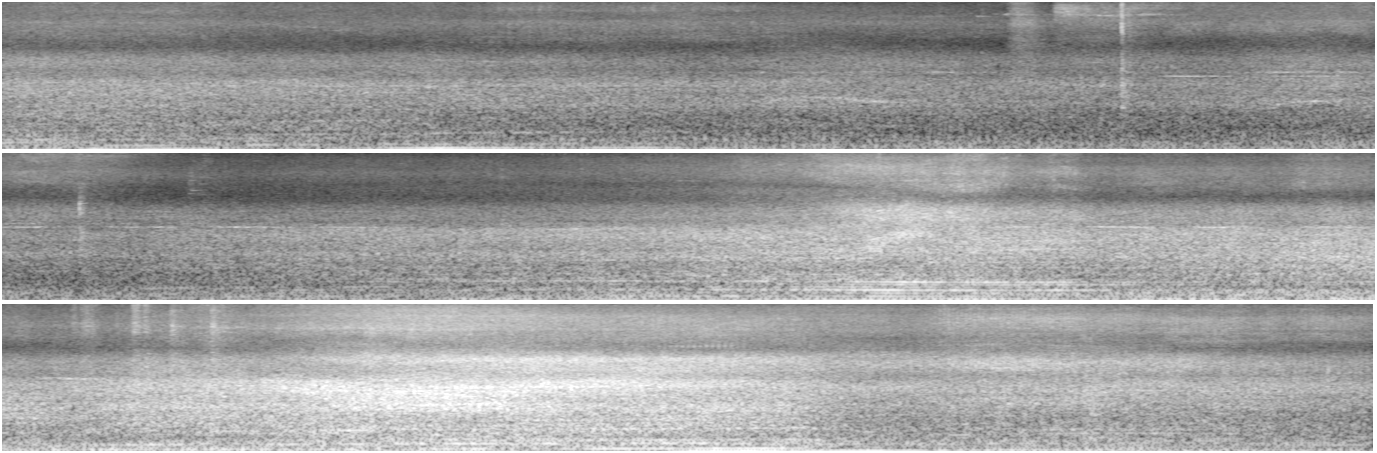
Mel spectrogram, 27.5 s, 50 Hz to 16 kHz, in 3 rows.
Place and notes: Zhongzheng Rd., Changhua - walk in the Street
Traffic Noise, Passing homes and shops, Binaural recordings, Zoom H4n+ Soundman OKM II
Changhua City, Changhua County, Taiwan, 8 October 2013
